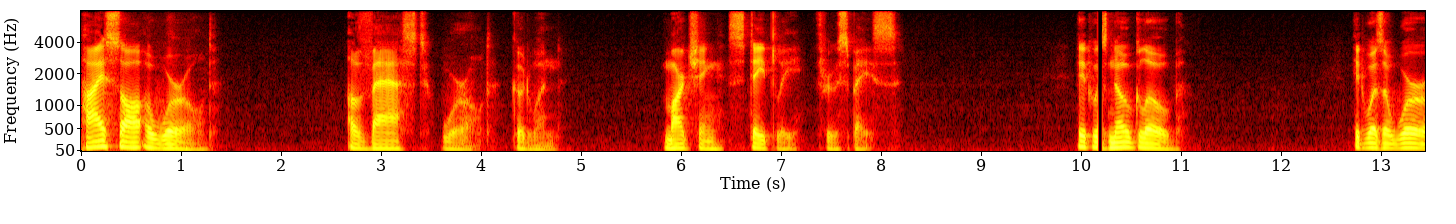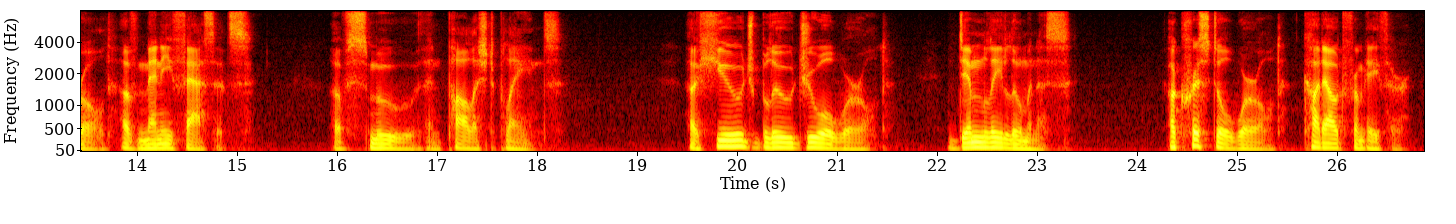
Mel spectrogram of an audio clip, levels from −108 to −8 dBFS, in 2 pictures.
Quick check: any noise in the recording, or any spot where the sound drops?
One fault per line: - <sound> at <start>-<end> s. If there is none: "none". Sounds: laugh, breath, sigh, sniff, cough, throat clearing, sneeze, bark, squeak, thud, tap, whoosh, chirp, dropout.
- dropout at 10.2-10.2 s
